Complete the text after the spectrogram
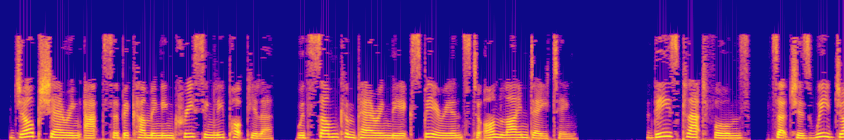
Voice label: Advanced SLOW Reading, English; English Newsroom

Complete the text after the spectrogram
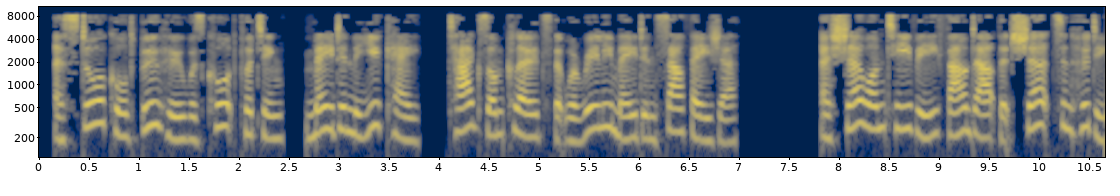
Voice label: English Lower Intermediate NORMAL Reading; Boohoos Mistake Wrong Tags on Clothes; English Newsroom

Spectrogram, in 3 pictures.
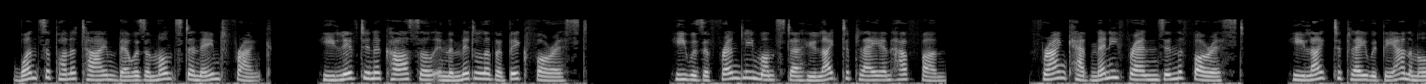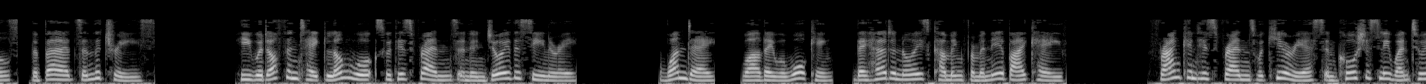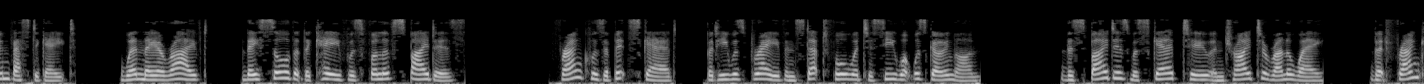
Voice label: ESL Short Stories for Kids NORMAL reading; Frank The Friendly Monster

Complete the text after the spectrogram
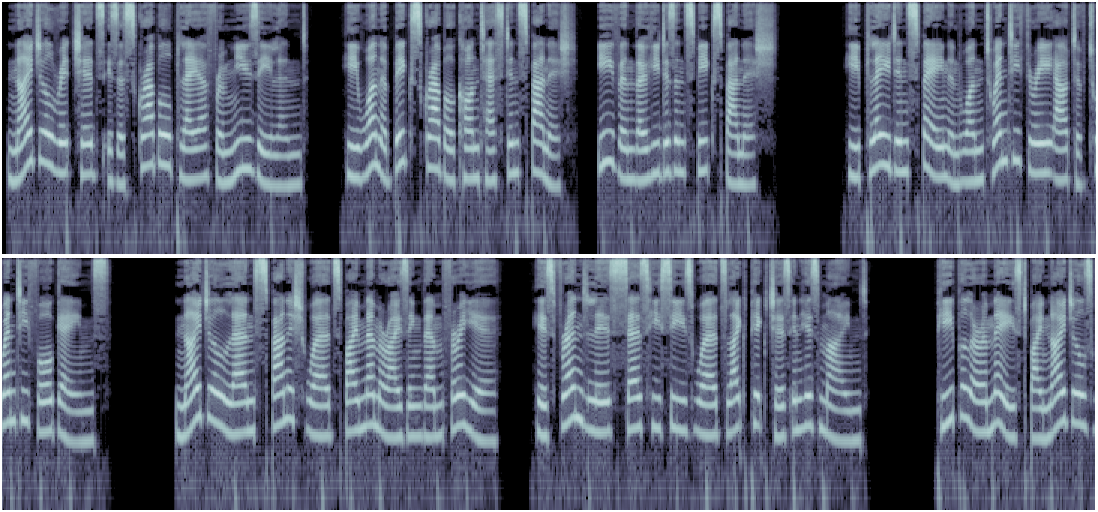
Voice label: English news reading, beginner, slow; English Newsroom; Nigel Wins Scrabble Contest Without Speaking Spanish

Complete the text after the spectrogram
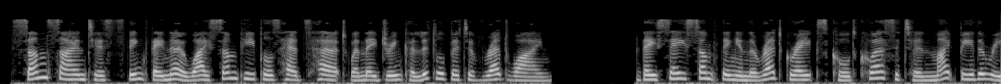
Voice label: English Newsroom Beginner NORMAL Reading; Why Does Red Wine Give Some People Headaches

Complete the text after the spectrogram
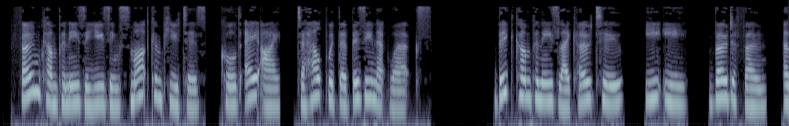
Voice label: English NORMAL Reading; Phone companies use smart computers to help networks

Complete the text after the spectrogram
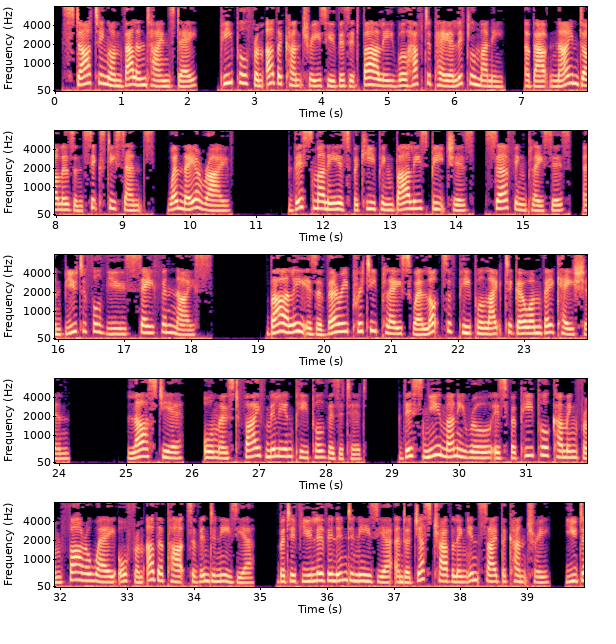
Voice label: English Newsroom Beginner SLOW Reading; New Money Rule for Visitors to Bali

